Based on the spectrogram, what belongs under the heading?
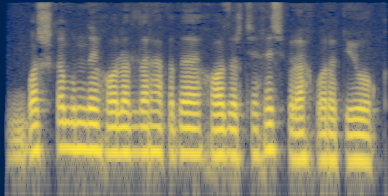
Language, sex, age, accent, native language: Uzbek, male, 19-29, Surxondaryo, Uzbek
